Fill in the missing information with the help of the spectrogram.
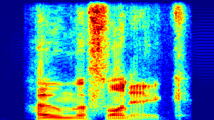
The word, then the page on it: Homophonic: British English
